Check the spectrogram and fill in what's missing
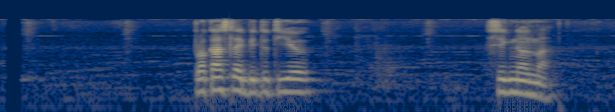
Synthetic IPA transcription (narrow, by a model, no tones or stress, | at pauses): prʌkaslajbid̪jut̪ijo | siɡnʌlma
